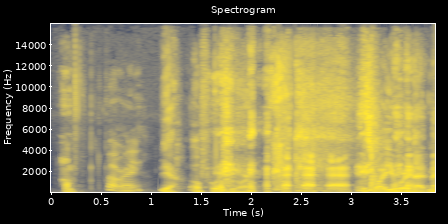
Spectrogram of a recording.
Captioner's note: laughing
